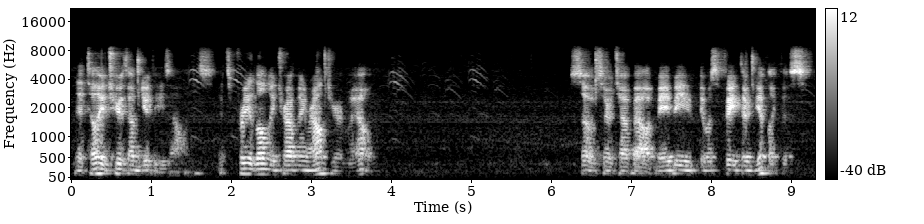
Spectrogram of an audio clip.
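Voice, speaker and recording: A man voicing a brash young woman fighter in a video game, with a rough put-on Australian-British accent and a slangy, cocky way of talking. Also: on the low side, fairly even intonation, fairly quick, pauses often, muffled recording, slight background noise, lightly acted. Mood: friendly. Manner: cocky, slangy, calls people mate. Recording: roomy room, faint game music.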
